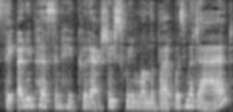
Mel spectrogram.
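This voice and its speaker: A woman with an Australian accent and a fairly low pitch. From Australia, arrived from Vietnam at age four. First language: Vietnamese. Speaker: divorce coach. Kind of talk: interview.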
